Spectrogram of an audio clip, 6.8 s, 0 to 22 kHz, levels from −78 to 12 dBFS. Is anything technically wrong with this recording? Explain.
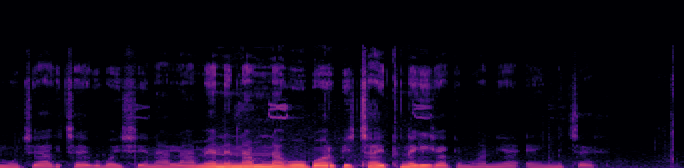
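Yes. From 1.8 to 4.53 s there's automatic gain falling: the AGC found the input too hot, or its background noise too strong, and eased its gain down by about 6 dB, so the speech and the room noise sink together. The level shifts around 2 and 4 seconds are just the talker moving relative to the mic.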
